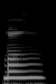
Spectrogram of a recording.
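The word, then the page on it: mang: tone 1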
